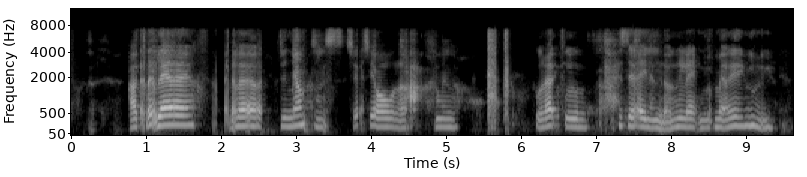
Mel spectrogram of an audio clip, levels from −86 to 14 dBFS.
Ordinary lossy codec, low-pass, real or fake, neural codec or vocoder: AAC, 64 kbps; 7.2 kHz; fake; codec, 16 kHz, 1 kbps, FunCodec, trained on LibriTTS, 50 frames a second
